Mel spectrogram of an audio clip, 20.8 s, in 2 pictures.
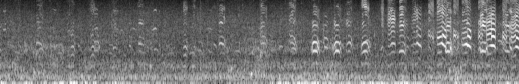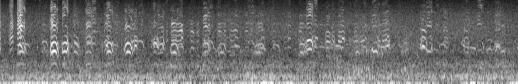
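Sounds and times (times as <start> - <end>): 
black-legged kittiwake colony calls: 0.0 - 20.7.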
